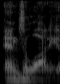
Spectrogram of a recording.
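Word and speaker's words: Ancelotti: was going to leave oh I pronounced that incorrectly it's angelotti okay my bad angelotti was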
